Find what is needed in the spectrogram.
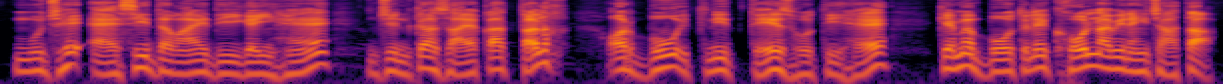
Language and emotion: Urdu, disgusted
